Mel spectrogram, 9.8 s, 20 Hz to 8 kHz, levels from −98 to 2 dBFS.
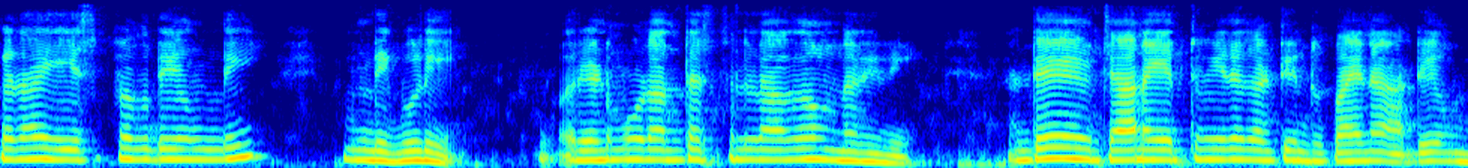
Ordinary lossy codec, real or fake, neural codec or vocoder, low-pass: none; fake; codec, 16 kHz, 4 kbps, FunCodec, trained on LibriTTS, 50 frames a second; 7.2 kHz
